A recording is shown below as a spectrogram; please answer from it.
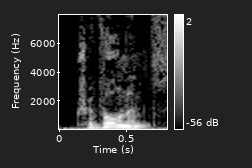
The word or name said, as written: Trevaunance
